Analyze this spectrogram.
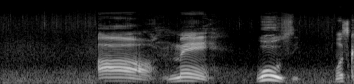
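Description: A second man speaks with animation.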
